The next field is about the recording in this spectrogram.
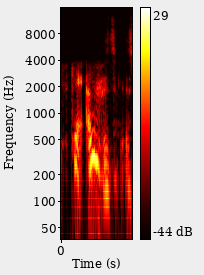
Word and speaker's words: Cannes: Yeah, but the pronunciation, is it Cannes or Cannes? – It's been driving me nuts my whole life, and I've never been there. – Yeah, it's can. It's can.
